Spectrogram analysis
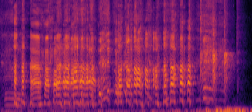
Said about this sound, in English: Oh, clap too early.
